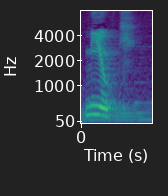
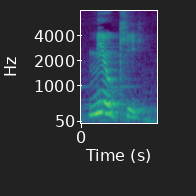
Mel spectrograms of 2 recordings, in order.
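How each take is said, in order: First: The word ends cleanly on the k sound. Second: An extra 'ee' vowel is added after the k. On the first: The speaker calls it right. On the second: The speaker calls it wrong.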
